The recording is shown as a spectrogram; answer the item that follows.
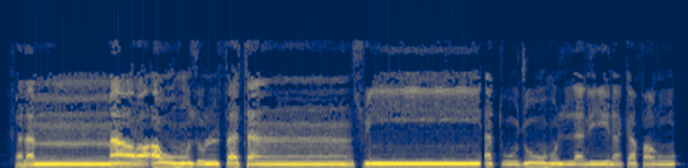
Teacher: قرأ ورش بإشمام كسرة الشين ضما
